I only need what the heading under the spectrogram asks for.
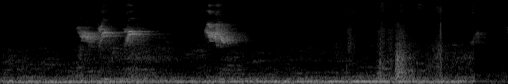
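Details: Parrots eating an orange give a few short, harsh chirping calls, one pair near the start and another a second later, over a steady low hum.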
